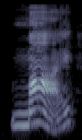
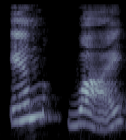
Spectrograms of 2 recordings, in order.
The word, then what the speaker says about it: my: When you're reading the word my, remember to pronounce the letter Y as I. When writing the word my, remember to spell the I sound with the letter Y. M-Y spells my.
